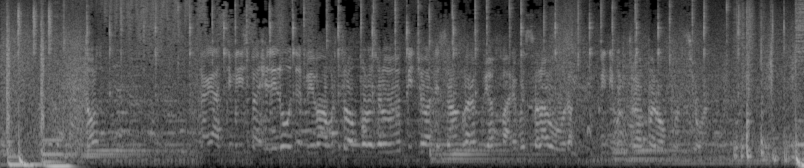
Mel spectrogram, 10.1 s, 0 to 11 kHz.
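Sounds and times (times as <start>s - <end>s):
wind and water rushing past boat: 0.0s - 10.0s
person speaking: 1.0s - 9.0s.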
